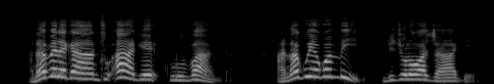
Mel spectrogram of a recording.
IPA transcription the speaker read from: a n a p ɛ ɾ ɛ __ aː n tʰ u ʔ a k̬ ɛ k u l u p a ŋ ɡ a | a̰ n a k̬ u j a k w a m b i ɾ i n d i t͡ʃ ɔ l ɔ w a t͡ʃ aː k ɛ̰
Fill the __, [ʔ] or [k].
k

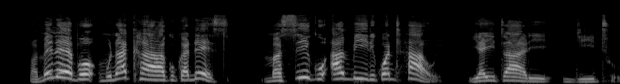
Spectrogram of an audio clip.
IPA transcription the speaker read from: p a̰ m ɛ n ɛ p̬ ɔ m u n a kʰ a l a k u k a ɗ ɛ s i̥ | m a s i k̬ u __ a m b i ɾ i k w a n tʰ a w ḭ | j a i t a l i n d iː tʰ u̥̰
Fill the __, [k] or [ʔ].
ʔ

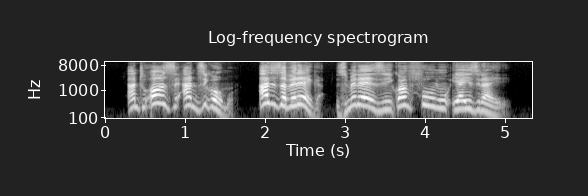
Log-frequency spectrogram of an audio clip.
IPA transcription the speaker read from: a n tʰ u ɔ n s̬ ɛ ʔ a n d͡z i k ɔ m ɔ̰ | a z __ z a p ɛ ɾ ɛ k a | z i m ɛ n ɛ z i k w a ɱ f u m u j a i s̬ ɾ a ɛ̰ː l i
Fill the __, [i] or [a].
i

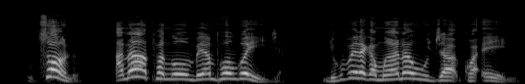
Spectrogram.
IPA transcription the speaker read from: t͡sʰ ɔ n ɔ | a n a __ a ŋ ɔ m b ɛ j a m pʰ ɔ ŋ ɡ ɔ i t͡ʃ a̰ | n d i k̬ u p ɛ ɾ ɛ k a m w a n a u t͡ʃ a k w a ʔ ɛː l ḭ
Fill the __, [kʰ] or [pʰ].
pʰ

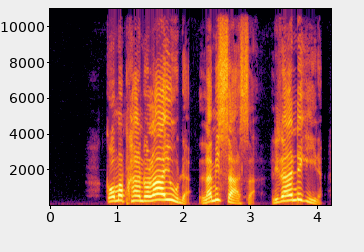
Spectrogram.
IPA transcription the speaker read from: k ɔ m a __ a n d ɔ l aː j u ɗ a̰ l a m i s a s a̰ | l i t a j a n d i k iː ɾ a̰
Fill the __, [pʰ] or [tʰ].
pʰ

